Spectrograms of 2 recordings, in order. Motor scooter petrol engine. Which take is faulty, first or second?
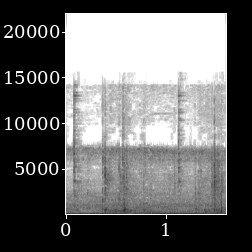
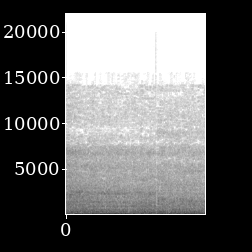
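first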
